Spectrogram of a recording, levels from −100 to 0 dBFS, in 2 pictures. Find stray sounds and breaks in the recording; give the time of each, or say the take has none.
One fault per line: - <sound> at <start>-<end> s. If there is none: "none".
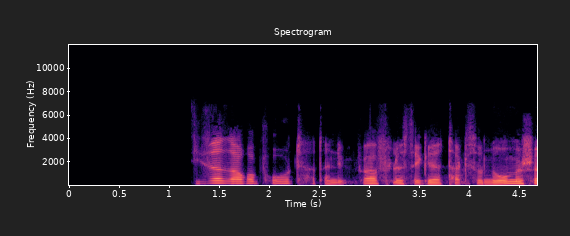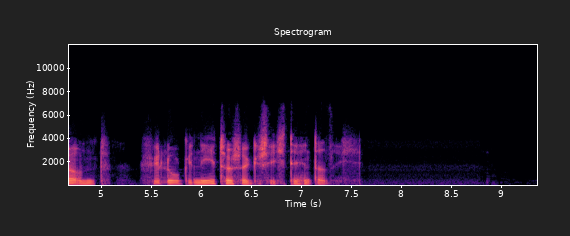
none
